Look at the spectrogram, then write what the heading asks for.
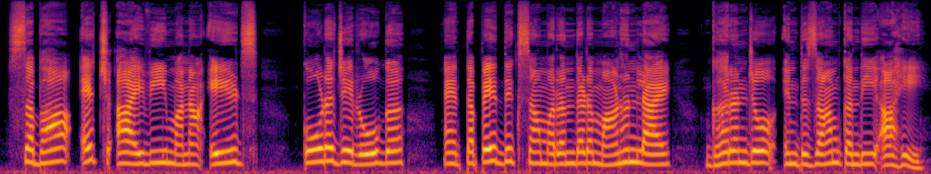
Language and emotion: Sindhi, neutral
